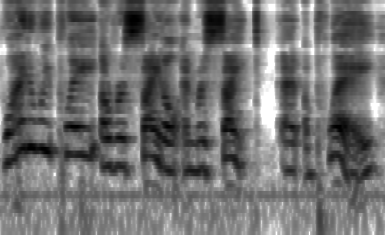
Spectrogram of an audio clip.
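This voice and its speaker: Woman reader as quirky male teacher, children's storybook; high-set voice, emphatic rhetorical questioning. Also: animated, unhurried, vocal fry, a little mellow, breathy edge, full character voice. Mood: puzzled, insistent. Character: quirky male schoolteacher puzzling over the English language.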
